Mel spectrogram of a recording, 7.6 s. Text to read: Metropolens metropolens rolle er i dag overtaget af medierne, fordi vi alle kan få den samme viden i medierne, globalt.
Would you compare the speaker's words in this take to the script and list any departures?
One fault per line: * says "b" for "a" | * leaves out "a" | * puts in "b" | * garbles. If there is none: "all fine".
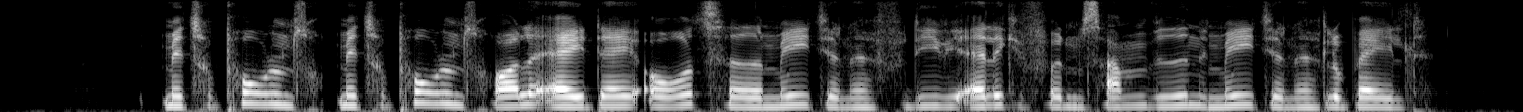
all fine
